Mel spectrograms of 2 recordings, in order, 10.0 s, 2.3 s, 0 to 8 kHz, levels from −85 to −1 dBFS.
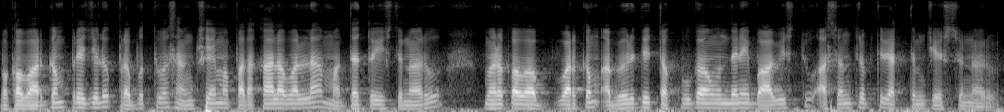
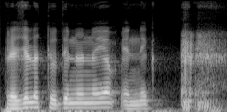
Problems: background sounds at intervals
